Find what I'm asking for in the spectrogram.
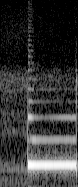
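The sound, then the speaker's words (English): A telephone ring tone sounds on a phone line in Tehran, Iran: one steady electronic beep about a second long, even and mid-pitched, starting and stopping abruptly over a faint background hiss. “That's a phone ring in Iran, isn't it? Yep, it is. The phone is ringing in Tehran right now.”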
